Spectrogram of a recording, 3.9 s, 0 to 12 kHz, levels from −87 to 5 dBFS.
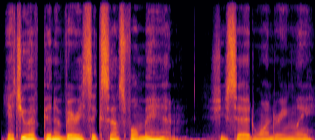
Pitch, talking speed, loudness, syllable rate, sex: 125 Hz, 165 wpm, -17 LUFS, 4.8 syllables/s, male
